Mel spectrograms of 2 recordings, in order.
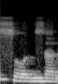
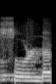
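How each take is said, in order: First: The middle consonant is a j sound. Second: The middle consonant is a plain d sound. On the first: The speaker calls it right. "बल्कि सोल्जर बोलेंगे" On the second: The speaker calls it wrong. "नहीं"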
